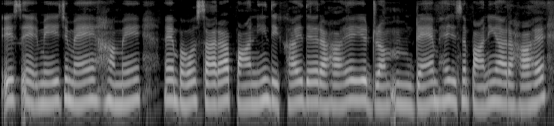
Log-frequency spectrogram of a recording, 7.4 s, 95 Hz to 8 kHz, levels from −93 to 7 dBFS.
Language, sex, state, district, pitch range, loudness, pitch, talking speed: Hindi, female, Uttar Pradesh, Jalaun, 210-235 Hz, -31 LUFS, 220 Hz, 170 wpm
